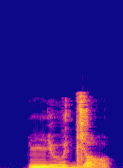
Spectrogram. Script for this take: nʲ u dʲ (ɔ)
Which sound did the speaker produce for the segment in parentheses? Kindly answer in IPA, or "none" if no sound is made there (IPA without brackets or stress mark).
ɑ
